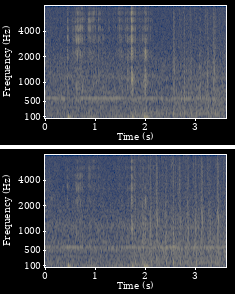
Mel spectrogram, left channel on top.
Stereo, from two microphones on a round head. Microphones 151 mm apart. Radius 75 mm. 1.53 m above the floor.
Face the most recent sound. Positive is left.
turn(degrees=45)  # may be behind; listen again after turning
